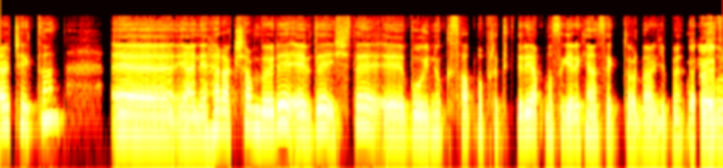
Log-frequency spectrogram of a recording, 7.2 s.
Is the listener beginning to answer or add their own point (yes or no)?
yes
